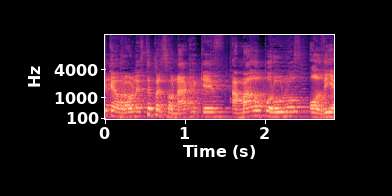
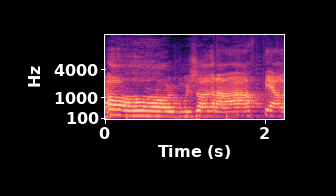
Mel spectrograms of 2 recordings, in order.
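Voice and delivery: slow, put-on old lady thanks; much slower than usual. Doña thanking the young man, slow and put-on. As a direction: drawl it like a tired doña. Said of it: "La doña".

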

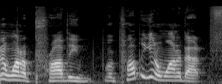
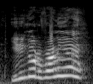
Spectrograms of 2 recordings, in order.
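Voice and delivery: much higher, loud disbelief; surprised; 14 semitones higher, 6 dB louder, faster than usual. Acted. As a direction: act amazed they skipped it. Surprised question to customer.

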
